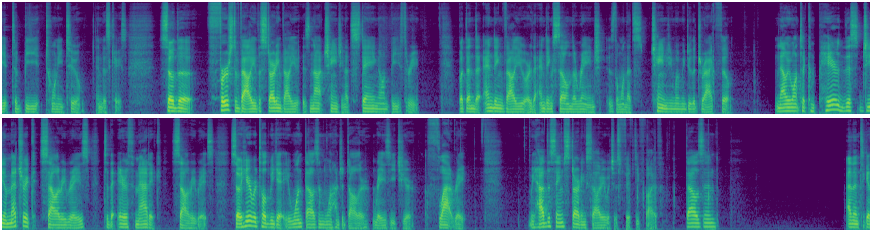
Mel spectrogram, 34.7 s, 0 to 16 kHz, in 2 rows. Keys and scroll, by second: 14.1 Return.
